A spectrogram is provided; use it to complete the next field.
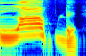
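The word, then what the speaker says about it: laughed: अब यहां पर भी देखिए, लाफ्ड, जी एच को हम पढ़ रहे हैं, नहीं पढ़ रहे हैं, नहीं पढ़ रहे हैं, साइलेंट है।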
